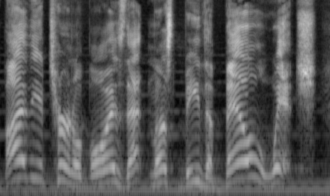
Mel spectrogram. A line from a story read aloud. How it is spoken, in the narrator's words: he exclaimed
